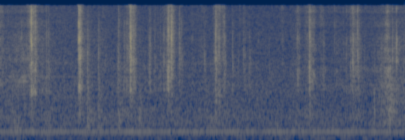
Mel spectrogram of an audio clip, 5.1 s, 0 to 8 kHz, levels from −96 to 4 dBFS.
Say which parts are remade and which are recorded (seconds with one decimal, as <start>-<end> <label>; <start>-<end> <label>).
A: 0.0-0.6 remade; 0.6-3.7 recorded; 3.7-5.1 remade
